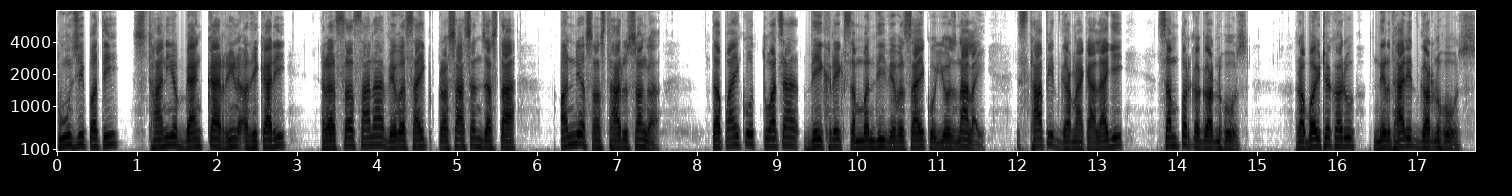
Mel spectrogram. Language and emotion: Nepali, neutral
